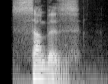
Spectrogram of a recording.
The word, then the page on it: सबज़: سبز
